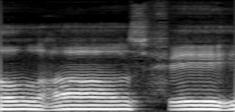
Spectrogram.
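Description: A man chanting rune names in a long, sustained drone, the vowels slowly shifting. His pitch dips briefly about a quarter of the way in, and the voice breaks off for a moment past the middle before starting again.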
